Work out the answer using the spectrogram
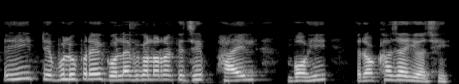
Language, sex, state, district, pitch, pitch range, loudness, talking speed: Odia, male, Odisha, Malkangiri, 210 Hz, 180-225 Hz, -15 LUFS, 145 wpm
